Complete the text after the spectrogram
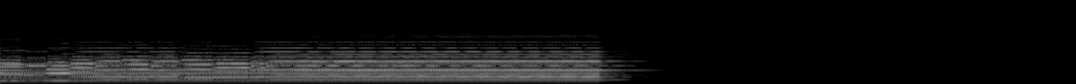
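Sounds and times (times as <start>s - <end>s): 
woodwind fugue in F minor: 0.0s - 6.5s.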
